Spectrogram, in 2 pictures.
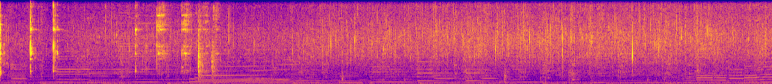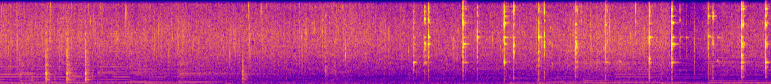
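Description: Diced onion and garlic sizzling in hot oil in a stone-coated nonstick frying pan, with the clicks and scrapes of a spatula stirring against the pan. Near the end a pile of grated carrot is tipped in, with a cluster of sharper clicks.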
